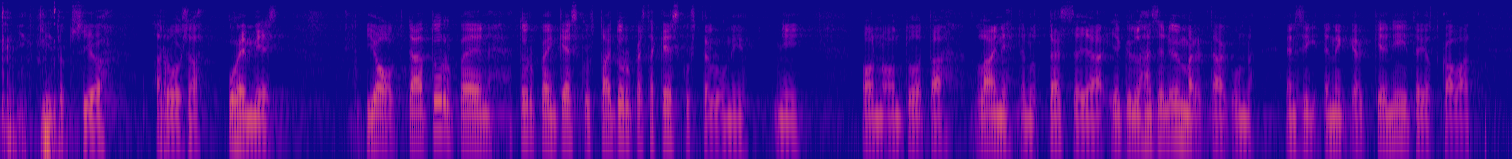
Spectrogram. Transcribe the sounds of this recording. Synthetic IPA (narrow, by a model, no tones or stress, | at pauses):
ikiːt̪oksiɑ | ɑrʋoisɑpuhemːies | joːt̪æːt̪urpeːnt̪urpeːŋkeskust̪ɑit̪urpeːst̪ɑkeskust̪eluni | ni | onont̪uot̪ɑlɑineht̪enut̪t̪æsːæjɑjɑkylːæhænsenymːært̪æːkunensienːeŋkækːeːniːt̪æjot̪kɑoʋɑt̪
